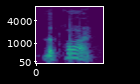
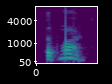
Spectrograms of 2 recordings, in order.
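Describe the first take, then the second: Both takes have the same delivery.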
